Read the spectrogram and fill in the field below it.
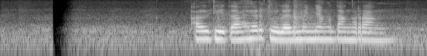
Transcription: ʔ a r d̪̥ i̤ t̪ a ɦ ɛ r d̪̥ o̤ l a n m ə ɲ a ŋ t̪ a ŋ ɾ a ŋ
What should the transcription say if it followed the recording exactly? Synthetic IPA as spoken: ʔ a l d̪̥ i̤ t̪ a ɦ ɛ r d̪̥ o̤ l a n m ə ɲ a ŋ t̪ a ŋ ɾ a ŋ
